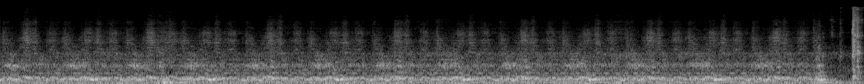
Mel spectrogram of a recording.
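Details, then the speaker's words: 1957 Pontiac Star Chief, sat for years in central Florida: steady cranking churn with a couple of brief stumbles that almost catch, but it never runs on its own; crank no start, cause not yet checked, spark plugs to be pulled next. "sounded like it wanted to there a couple times but I'm sure I've got to do some checking"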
